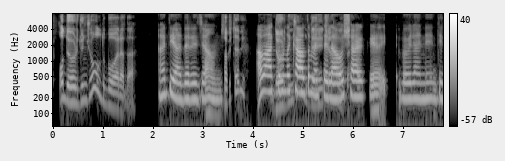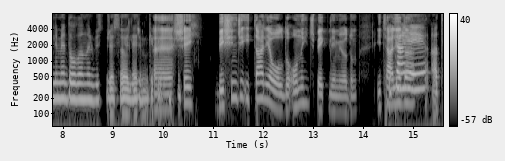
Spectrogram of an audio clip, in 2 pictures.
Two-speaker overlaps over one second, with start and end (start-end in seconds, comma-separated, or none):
4.4-6.0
